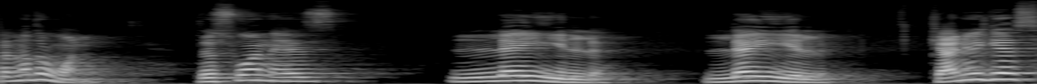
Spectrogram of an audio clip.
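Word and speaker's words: ليل: This one is layl. Can you guess how we pronounce it in our daily lives compared to, or based on what we have seen in bait and bain?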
